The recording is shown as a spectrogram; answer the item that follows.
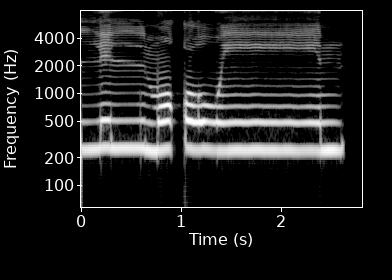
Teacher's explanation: قاف کی ادائیگی زبان کے جڑ اور تالوں کے نرم حصے سے ہے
